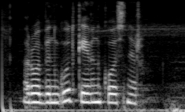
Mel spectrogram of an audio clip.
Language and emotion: Russian, neutral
